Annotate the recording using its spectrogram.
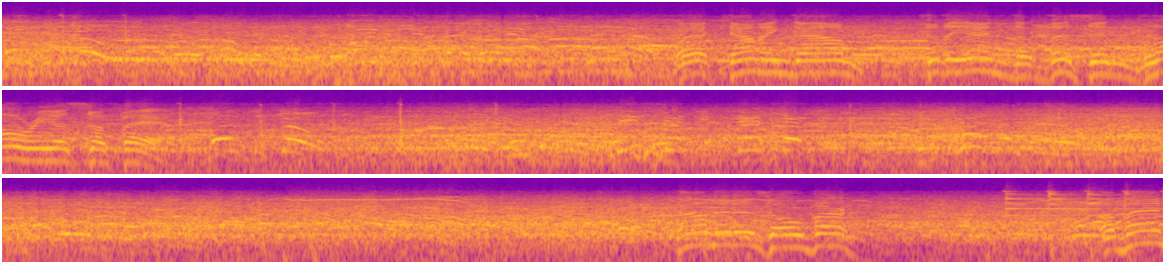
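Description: A large crowd cheers and shouts loudly in a big hall.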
